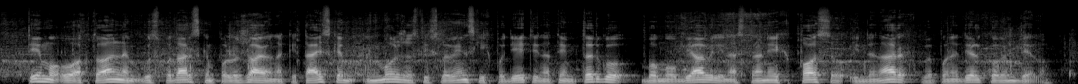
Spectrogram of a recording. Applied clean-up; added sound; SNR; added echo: none; Engine; 19 dB; none.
